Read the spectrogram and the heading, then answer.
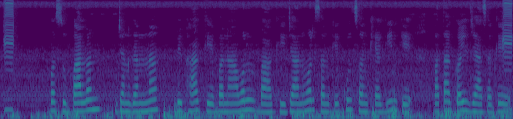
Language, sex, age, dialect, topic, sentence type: Bhojpuri, female, 18-24, Southern / Standard, agriculture, statement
